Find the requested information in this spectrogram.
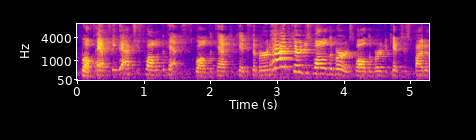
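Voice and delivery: lively storybook read-aloud; reading to children. Acted. Teacher reading a picture book to children, lively. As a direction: read it out to the kids with bounce.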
